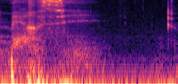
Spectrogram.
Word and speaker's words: merci: Do you know the way we say it is mercy?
